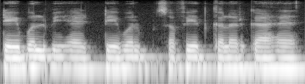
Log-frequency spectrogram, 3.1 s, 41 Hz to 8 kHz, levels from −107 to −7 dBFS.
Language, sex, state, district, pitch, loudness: Hindi, male, Jharkhand, Garhwa, 110 Hz, -15 LUFS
